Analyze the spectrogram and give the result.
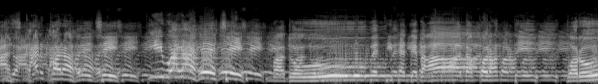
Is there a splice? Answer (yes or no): no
